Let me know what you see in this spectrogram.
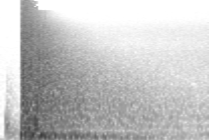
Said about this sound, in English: With that explosion, a portion of stream at the headwaters of Big Haymeadow Creek in Langlade County is again flowing freely, a beaver dam blasted out of the way.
